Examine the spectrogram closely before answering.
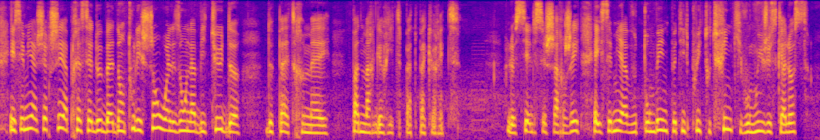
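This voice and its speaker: A woman speaks at a moderate pace with a medium pitch and ordinary pitch variation. The sound is dry and close, with no echo. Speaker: storyteller. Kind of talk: live folk tale storytelling to an audience, narrative with voiced dialogue. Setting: stage with audience at a storytelling festival. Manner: animated, expressive, lively narration with character voices.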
